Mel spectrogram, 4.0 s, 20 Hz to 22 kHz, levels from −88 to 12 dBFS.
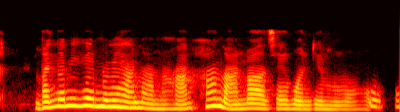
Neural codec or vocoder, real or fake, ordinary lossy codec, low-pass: autoencoder, 22.05 kHz, a latent of 192 numbers a frame, VITS, trained on one speaker; fake; none; 7.2 kHz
